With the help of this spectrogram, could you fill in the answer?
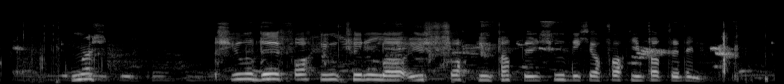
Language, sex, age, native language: Icelandic, male, 15, Icelandic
